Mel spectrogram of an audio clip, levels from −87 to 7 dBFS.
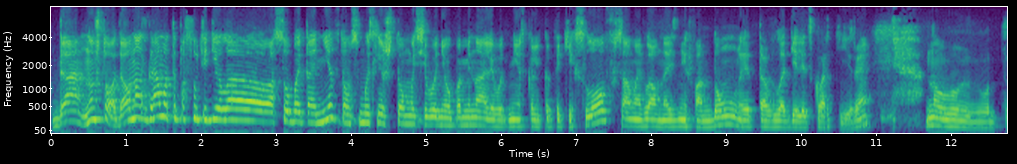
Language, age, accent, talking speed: Russian, 20-39, native, 160 wpm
